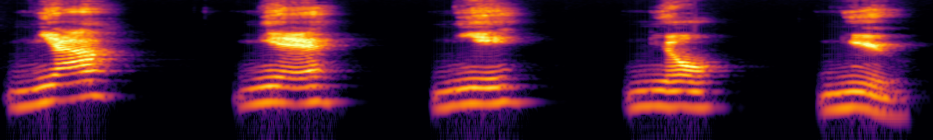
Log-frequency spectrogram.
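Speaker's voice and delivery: ña, ñe, ñi, ño, ñu, each a separate single syllable; ñ with five vowels. Shown as a demonstration. Teacher pairing the ñ with five vowels, one syllable each. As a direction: chant out ña to ñu one by one with pauses. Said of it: "the ñ sounds like".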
